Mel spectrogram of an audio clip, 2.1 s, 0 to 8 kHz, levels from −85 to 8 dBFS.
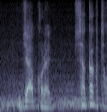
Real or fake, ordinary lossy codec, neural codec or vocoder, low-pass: fake; none; codec, 16 kHz, 0.8 kbps, ZipCodec; none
